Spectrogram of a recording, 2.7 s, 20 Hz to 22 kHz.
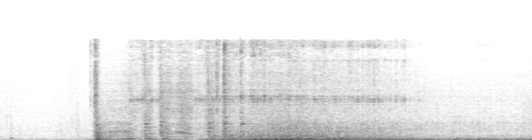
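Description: A 1951 MG TD convertible's engine cranks and catches with a sharp onset, then settles into a steady, close idle rumble.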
